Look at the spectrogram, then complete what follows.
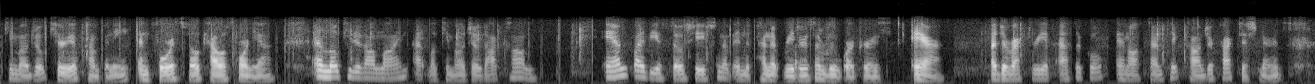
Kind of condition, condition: link, phone line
